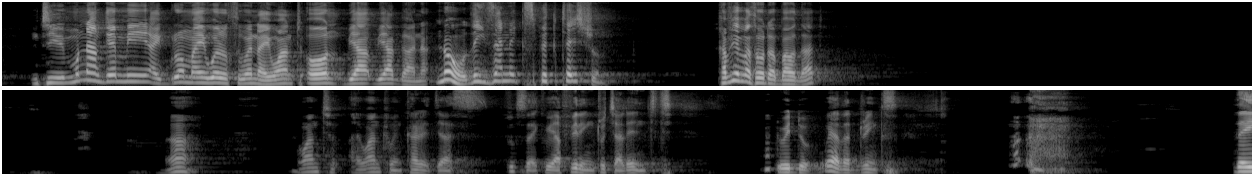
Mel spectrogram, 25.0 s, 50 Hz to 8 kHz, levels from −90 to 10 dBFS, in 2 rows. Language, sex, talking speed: English, male, 105 wpm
